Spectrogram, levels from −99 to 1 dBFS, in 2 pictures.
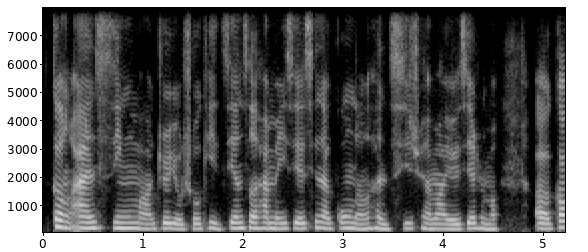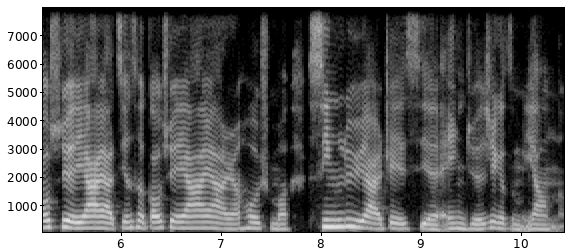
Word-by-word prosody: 更 245 -4 +3
安 205 0 +2
心 210 -1 -3
吗？ 185 -3 -4
就 180 +2 -4
是 190 - +1
有 180 - -2
时 170 - -12
候 180 - -3
可 200 +3 -9
以 195 - -3
监 195 +4 -2
测 205 -1 -1
他 200 0 -2
们 195 -1 -2
一 - - -3
些 195 -1 -2
现 215 +3 -6
在 200 -2 -2
功 200 +2 -4
能 175 -1 -4
很 190 -3 -3
齐 185 +2 -9
全 190 -3 -6
吗？ 175 -1 -3
有 165 - -1
一 - - -1
些 190 +3 -2
什 195 - -5
么， 170 0 -4 0.4
嗯， 185 -2 -1
高 225 +4 +3
血 235 -3 +5
压 205 0 +6
呀 195 -2 +3
监 210 +3 -3
测 225 -1 0
高 205 +1 +2
血 225 -2 -1
压 210 0 +2
呀， 200 -3 0
然 175 +1 -3
后 200 0 -1
什 190 - -13
么 175 0 -3 0.2
心 250 0 +7
率 255 -3 +5
啊， 190 -4 +2
这 180 0 -3
些， 180 -2 -2
诶， 185 +4 -4
你 190 -1 -2
觉 170 0 -2
得 175 - -1
这 215 +3 -2
个 190 - -1
怎 175 - -9
么 - - -6
样 165 -2 -2
呢？ - - -12
195 Hz, 345 characters per minute, -23 LUFS, 180-210 Hz, 0.4 s, 心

